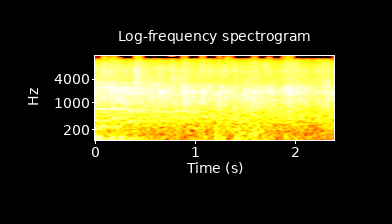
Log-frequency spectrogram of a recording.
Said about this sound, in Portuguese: Vamos aplaudir mais ao nome de Jesus que está chegando mais gente.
